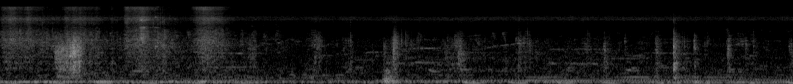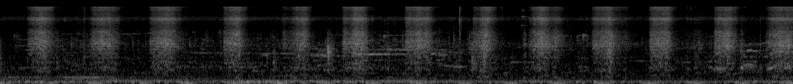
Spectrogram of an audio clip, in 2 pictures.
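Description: A broom sweeps dirt ground in quick, rhythmic strokes.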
